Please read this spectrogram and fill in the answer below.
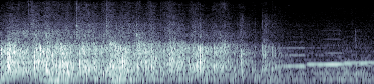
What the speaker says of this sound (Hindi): अच्छा, तालियां बजाओ।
